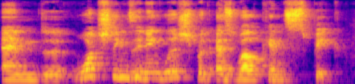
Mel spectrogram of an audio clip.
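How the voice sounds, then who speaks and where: A woman's voice of medium pitch carries audible room echo. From non-English-speaking country. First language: not English. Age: young. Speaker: vlogger. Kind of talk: casual talk to camera. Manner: halting.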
